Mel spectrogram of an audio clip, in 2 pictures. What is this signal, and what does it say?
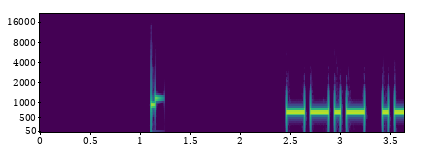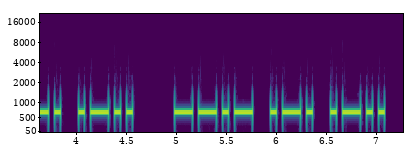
Morse code, heard as a keyed tone, about 20 wpm, 700 Hz. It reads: QRL QRL
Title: Q-Codes Repeated 3x 20wpm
